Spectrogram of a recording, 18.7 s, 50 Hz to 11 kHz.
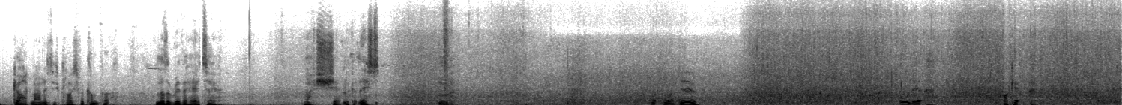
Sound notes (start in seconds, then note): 7.2 water rushing; 7.3 grunts; 13.7 water trickling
